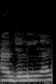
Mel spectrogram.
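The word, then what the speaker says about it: Angeliño: Is it Angelino? Is that how it's said? Yeah. Angelino, he was really impressive last night as well, which I didn't quite expect having seen him at City.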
